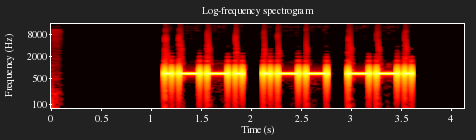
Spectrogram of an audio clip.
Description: Morse code, heard as a keyed tone, about 17 wpm, 700 Hz. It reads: PWG
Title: USA Call Sign Postfixes - 3 Letters 17wpm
